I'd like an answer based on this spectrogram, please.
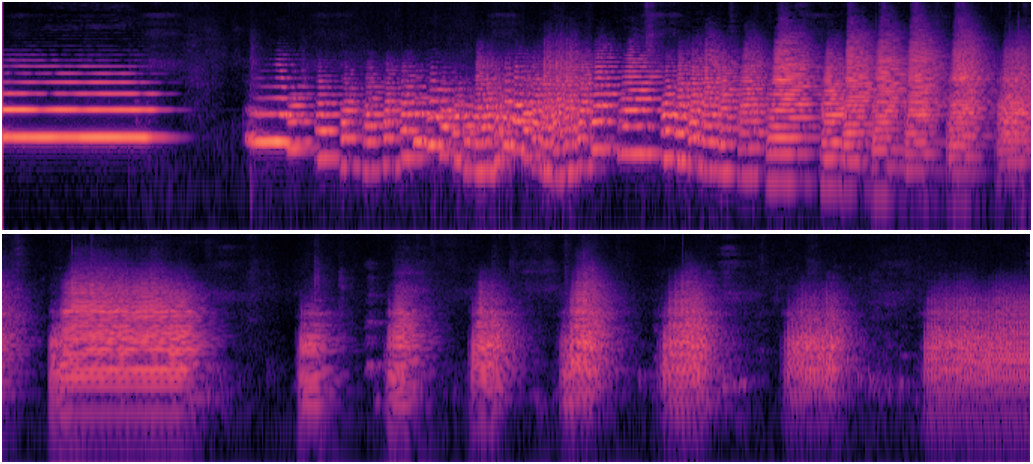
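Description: Bass trombone playing a solo: a held note, a short pause, then fast runs of notes up and down. A long loud note comes about halfway through, followed by a string of short separate notes with pauses between them, and a held note near the end.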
